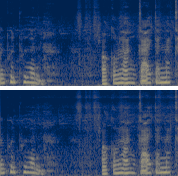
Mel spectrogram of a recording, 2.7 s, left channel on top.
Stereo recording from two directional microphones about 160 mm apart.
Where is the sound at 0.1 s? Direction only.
30° left (ahead or behind).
